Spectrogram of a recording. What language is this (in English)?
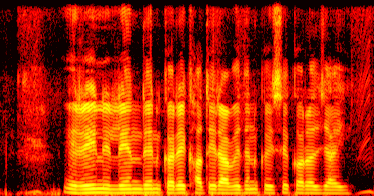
Magahi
